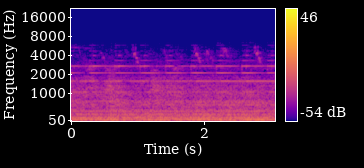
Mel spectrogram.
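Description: A Norfolk Southern freight train of gondola cars rolls slowly into the station on track one at restricted speed, a steady low rumble of wheels and cars with faint high squeals and tones, heard from nearby without talk.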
